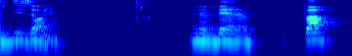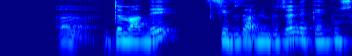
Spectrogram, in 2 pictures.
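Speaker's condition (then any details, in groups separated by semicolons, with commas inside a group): Multiple sclerosis; uses wheelchair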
